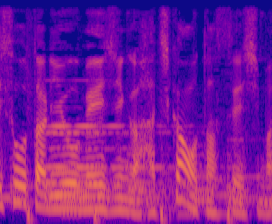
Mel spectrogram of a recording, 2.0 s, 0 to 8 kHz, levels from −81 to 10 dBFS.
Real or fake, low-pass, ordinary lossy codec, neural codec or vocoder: real; 7.2 kHz; none; none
